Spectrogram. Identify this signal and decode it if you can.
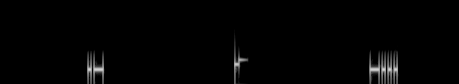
Morse code, heard as a keyed tone, about 40 wpm, 700 Hz. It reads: A B
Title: All Cut Numbers - 1-Digit 40wpm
